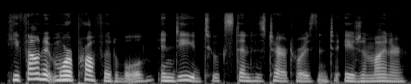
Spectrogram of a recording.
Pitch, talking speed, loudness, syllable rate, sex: 165 Hz, 190 wpm, -22 LUFS, 6.2 syllables/s, female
